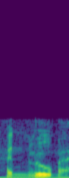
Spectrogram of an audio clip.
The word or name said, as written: henruma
